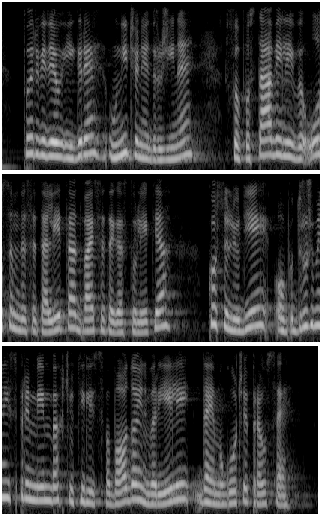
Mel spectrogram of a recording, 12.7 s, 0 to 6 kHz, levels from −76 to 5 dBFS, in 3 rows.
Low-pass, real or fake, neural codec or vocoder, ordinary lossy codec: 5.4 kHz; real; none; Opus, 32 kbps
